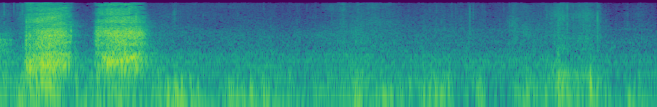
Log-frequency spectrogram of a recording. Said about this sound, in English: Because I'm about to blow my nose again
